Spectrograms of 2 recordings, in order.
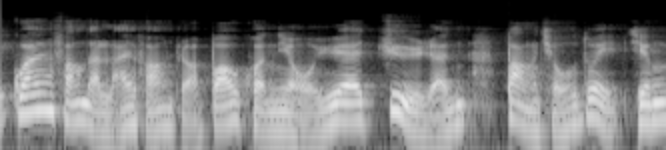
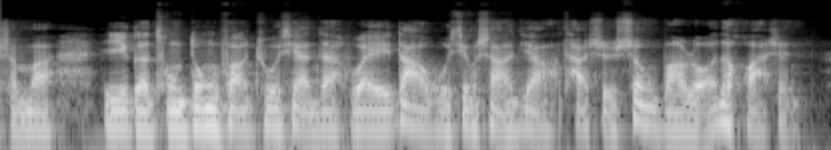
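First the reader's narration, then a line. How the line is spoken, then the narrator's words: Murmuring. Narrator (Chinese): 赫伯特·胡佛也喃喃地说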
